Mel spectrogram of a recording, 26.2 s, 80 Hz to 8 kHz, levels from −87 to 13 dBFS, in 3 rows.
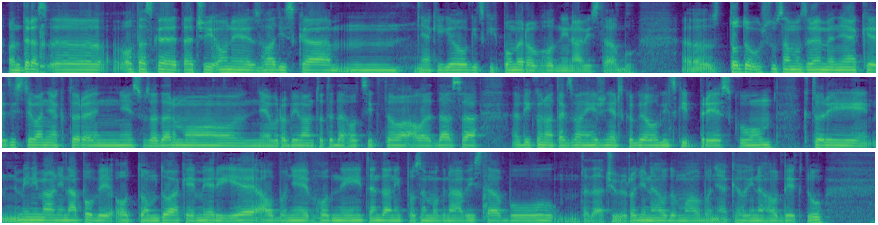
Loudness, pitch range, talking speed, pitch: -16 LUFS, 105-110 Hz, 160 wpm, 105 Hz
